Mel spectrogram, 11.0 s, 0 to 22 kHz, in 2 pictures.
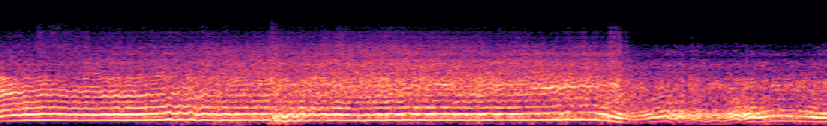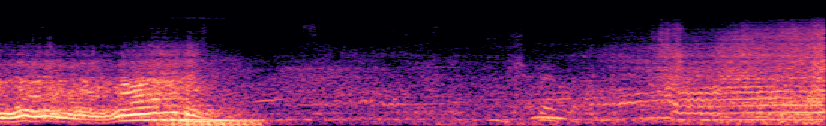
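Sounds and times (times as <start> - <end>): rally car engine revving: 0.2 - 7.5.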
